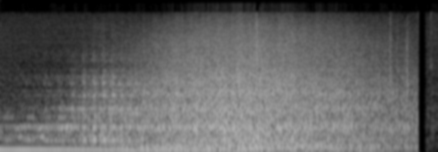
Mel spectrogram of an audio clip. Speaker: let's do a startup sound we'll start on high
